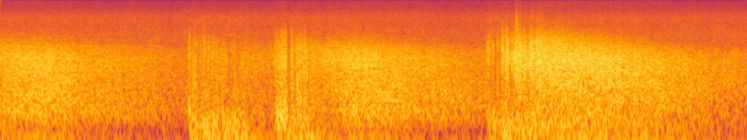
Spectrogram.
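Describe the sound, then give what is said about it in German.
Naval gun salvos from a German warship firing on a large armed steamer: loud, heavy booming blasts over a continuous thunderous roar, with a few sharp fresh onsets as new salvos go off. “Mit ein paar wohlgezielten Salven wird das Schiff unter Feuer genommen.”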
